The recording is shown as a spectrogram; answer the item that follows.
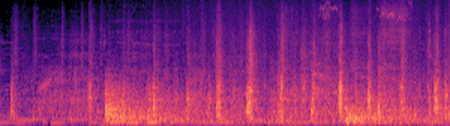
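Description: Footsteps and shuffling of two people carrying a tall metal locker on shoulder lifting straps, with a few sharp knocks, louder from about a second and a half in. Soft background music with low notes plays underneath.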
